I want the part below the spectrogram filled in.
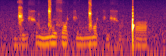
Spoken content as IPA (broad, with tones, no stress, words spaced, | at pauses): ɖ͡ʐi˩˥ ʃo˥˩ŋ͡ǀe˥zɒ˥˩ t͡ʃe˧ŋ͡ǀɔ˥˩t͡ʃi˩ ʃo˩ǃa˧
